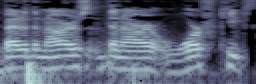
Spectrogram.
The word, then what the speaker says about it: Worf: Well, Red Dwarf rhymes with Worf. So we established that. It is literally the only thing to rhyme with Worf.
